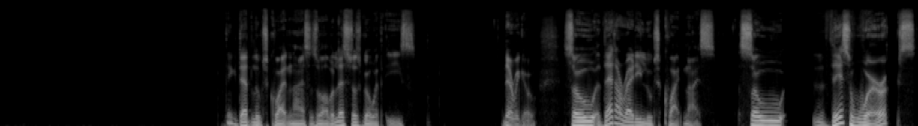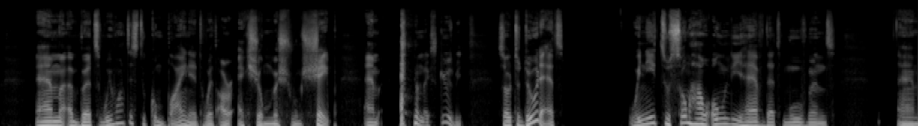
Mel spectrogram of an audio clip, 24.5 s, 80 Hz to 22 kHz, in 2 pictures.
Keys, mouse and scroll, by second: 4.4 click, 5.7-6.3 middle drag, 7.5 ctrl+s, 7.6 shift+middle click, 8.1 middle click, 8.5 shift+middle click, 9.1 Tab, 9.4 Tab, 9.8-11.7 middle drag, 12.1 Tab, 12.5 Tab, 12.8 shift+middle click, 13.8 middle drag, 14.8 shift+middle click, 15.7 shift+middle drag, 16.2 middle click, 21.0 middle click.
